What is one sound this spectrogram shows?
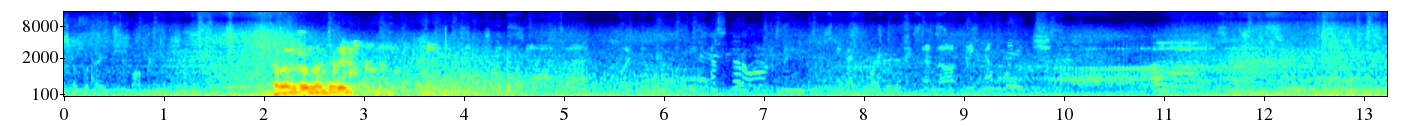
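Spells whoosh and crackle in a video game battle.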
